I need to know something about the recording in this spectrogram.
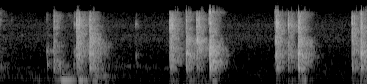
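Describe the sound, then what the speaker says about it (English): Fingers typing on a computer keyboard in short quick bursts of clicky keystrokes, close and clear, separated by brief pauses. "I just hit the keys randomly and hope it gets to the right spot."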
